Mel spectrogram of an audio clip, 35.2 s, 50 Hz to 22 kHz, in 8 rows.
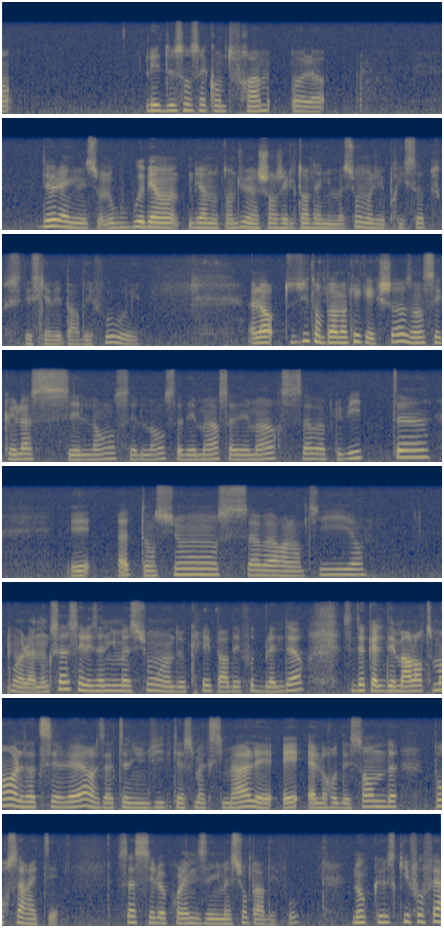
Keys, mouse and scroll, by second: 10.9 click, 24.1 click.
